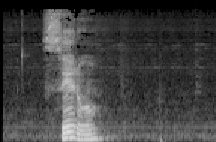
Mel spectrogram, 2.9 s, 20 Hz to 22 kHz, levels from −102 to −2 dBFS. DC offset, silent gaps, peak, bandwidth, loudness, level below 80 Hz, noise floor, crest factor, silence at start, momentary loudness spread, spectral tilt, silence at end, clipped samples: under 0.1%; none; -4 dBFS; 16.5 kHz; -21 LUFS; -62 dBFS; -56 dBFS; 22 dB; 0.6 s; 24 LU; -4.5 dB/octave; 1.45 s; under 0.1%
